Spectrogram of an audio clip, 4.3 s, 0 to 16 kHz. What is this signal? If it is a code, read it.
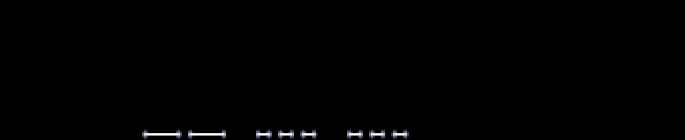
Morse code, heard as a keyed tone, about 17 wpm, 700 Hz. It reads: MSS
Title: USA Call Sign Postfixes - 3 Letters 17wpm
